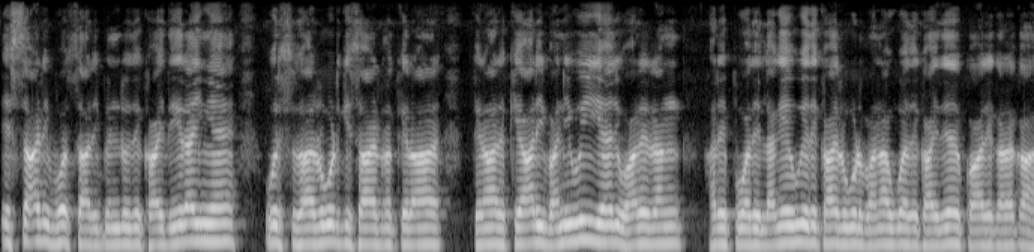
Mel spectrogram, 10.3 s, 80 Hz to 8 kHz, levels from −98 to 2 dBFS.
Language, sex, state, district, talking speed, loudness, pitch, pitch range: Hindi, male, Maharashtra, Nagpur, 215 wpm, -20 LUFS, 145 Hz, 140-155 Hz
